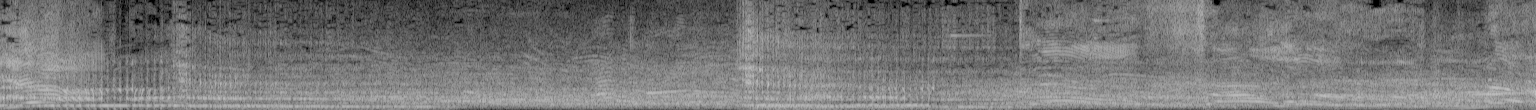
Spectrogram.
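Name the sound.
belching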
